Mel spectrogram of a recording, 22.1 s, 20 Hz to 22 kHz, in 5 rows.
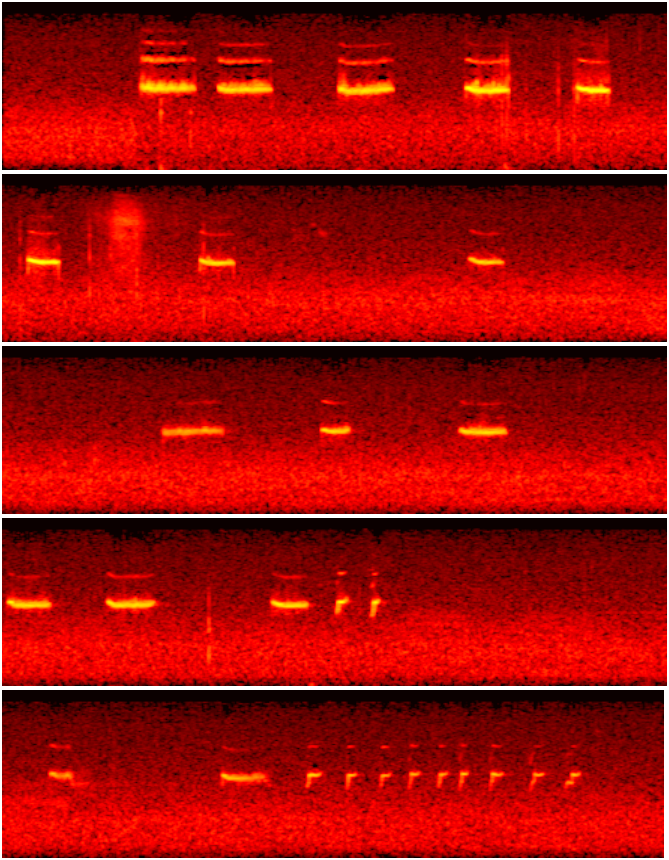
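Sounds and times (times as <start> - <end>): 
Eurasian dotterel calling: 0.9 - 4.9, 5.7 - 6.6, 7.5 - 7.8, 9.9 - 10.4, 11.0 - 11.2, 11.9 - 12.3, 13.3 - 14.4, 15.1 - 15.9, 18.0 - 18.4, 19.2 - 21.6.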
